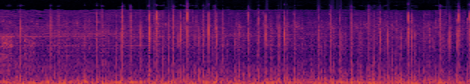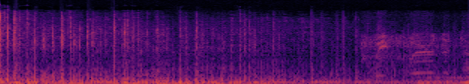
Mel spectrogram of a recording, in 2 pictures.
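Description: Rocket engines just after liftoff: a loud, deep rumbling roar full of crackle, fading away over the last second or so.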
